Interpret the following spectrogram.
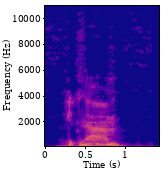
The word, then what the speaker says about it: Vietnam: Luego tenemos el país de Vietnam, y lo tenemos aquí, el acento en la segunda sílaba. Vietnam.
